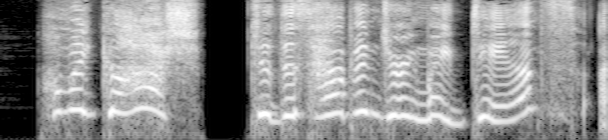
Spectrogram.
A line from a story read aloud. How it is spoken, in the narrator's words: gasped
